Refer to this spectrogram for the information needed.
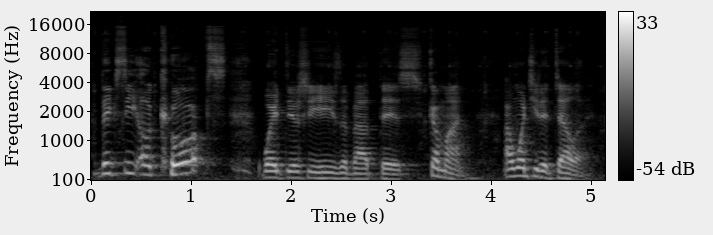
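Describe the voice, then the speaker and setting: A young man acts out a slick, menacing male crook in 1940s radio style. His fairly high voice swings widely as he sneers and wisecracks his way through the lines. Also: sing-song, unhurried, a little mellow. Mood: mocking. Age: young adult. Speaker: high school actor. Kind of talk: 1940s radio play acting.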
